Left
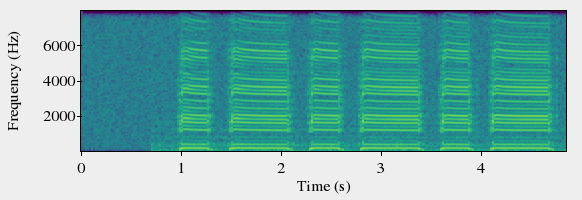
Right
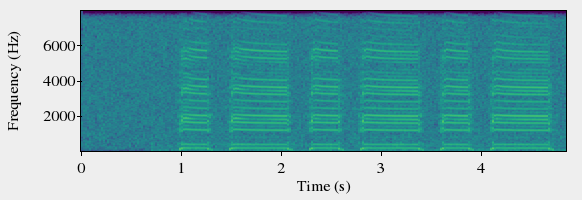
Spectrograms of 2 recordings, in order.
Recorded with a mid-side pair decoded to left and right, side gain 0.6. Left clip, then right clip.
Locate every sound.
0.7 s a phone buzzing: 45° left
